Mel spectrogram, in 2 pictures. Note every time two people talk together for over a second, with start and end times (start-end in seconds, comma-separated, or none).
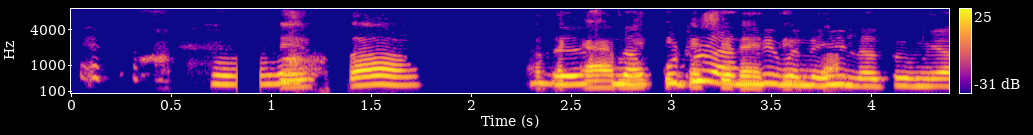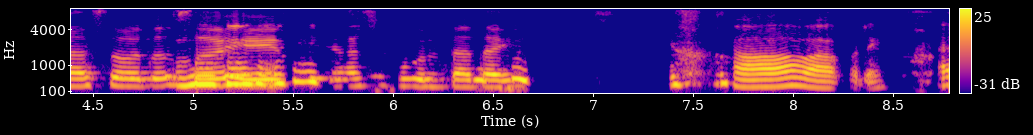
2.4-3.8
